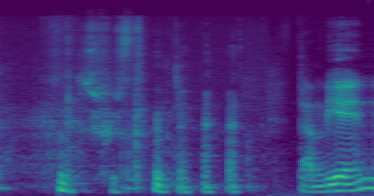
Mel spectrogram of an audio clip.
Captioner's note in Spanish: Risas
